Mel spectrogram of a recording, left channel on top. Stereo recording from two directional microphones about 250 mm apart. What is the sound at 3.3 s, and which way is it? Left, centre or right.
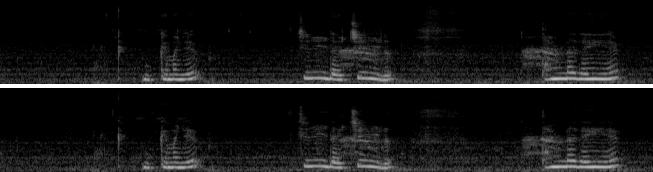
Speech, centre.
